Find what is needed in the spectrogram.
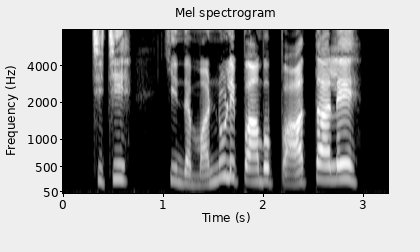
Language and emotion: Tamil, disgusted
